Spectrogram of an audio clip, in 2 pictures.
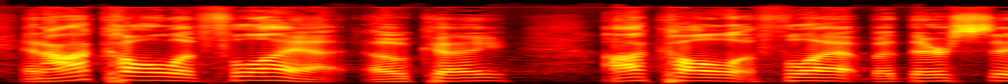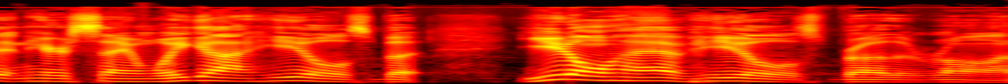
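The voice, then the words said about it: Southern hillbilly accent. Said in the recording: “we hide behind the Southern accent, but we're hillbilly ... Southern to the bone”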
